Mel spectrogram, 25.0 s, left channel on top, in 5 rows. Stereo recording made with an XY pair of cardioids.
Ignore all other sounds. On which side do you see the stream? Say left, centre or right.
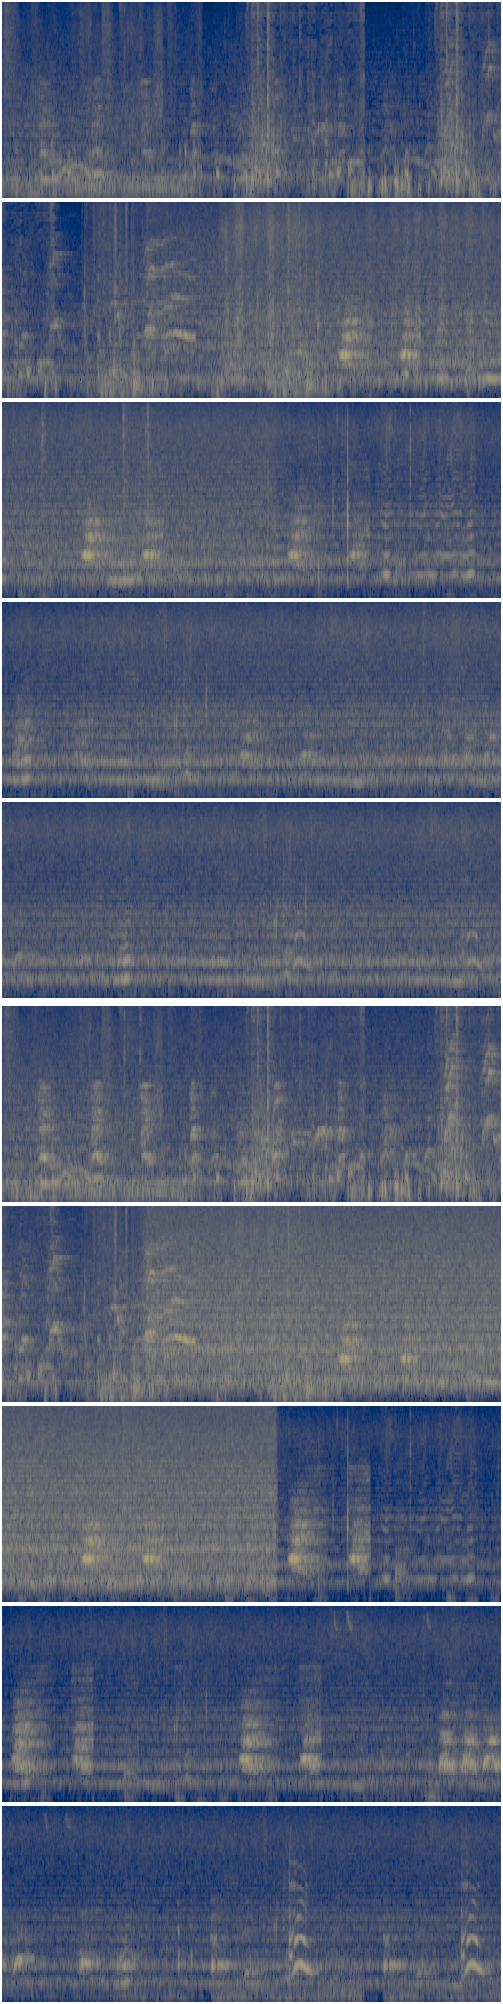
right.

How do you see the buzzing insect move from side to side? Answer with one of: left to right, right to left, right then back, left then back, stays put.
right to left.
